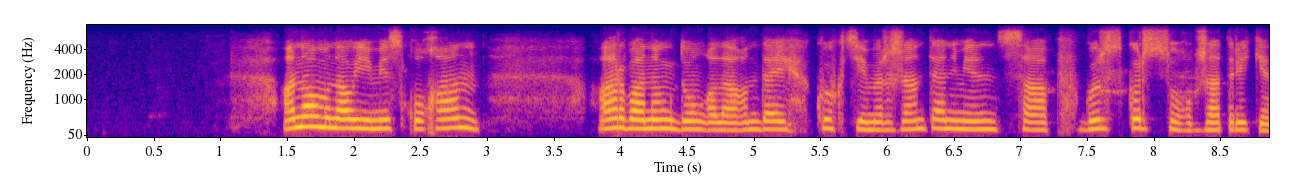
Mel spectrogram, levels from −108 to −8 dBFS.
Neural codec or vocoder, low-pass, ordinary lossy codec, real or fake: none; 7.2 kHz; Opus, 16 kbps; real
